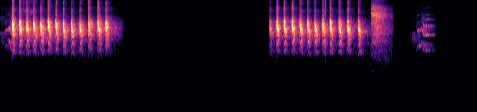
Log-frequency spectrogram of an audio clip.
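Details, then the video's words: Lesser green leafbird, a tutor bird whose song carries fighting sparrow, buto kingfisher and cililin imitations; two fast trills of harsh repeated pulses separated by silence, the second ending in a buzzy note and a short chirp. "CUCAK IJO MINI GACOR"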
